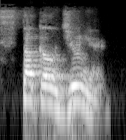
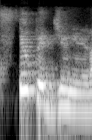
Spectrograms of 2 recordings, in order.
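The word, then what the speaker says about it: Stuka Jr.: It's Stucco Jr. Not Stupid Jr. Like I told y'all on pre-tape. Like I heard Stupid Jr. Like actually, Stucco.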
